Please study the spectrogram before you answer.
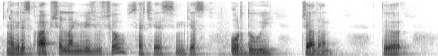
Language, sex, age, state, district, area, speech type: Kashmiri, male, 45-60, Jammu and Kashmir, Anantnag, rural, spontaneous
